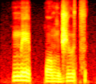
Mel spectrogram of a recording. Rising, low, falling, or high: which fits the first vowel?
falling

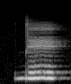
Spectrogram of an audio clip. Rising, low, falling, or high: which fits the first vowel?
high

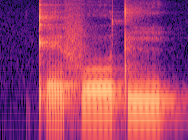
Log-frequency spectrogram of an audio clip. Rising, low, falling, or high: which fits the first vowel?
low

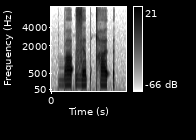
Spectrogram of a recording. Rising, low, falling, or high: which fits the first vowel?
low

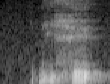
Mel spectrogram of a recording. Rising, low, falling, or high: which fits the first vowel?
low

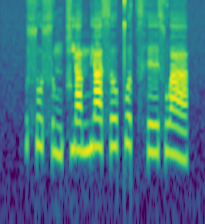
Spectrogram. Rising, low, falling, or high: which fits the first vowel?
falling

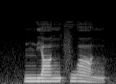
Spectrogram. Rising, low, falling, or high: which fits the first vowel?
high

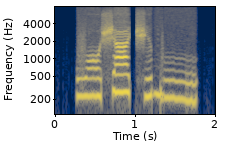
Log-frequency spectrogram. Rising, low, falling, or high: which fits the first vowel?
low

